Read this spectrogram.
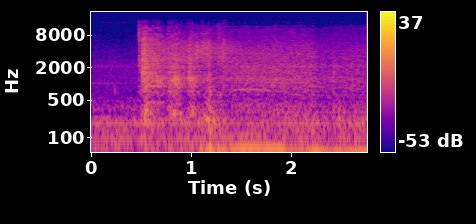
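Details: S2000 push-button start: brief crank, then it catches cleanly and settles into a steady low idle with no scraping or dragging afterward, the sound that would point to a failing starter; starter healthy.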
